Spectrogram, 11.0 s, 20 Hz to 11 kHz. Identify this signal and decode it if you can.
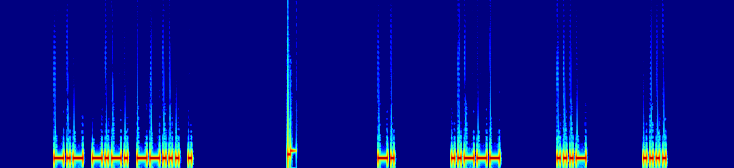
Morse code, heard as a keyed tone, about 25 wpm, spaced as for 13 wpm, 700 Hz. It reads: KC7E N2VH
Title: USA Call Signs - 4 Characters - 6x Character Spacing - 25wpm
